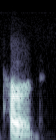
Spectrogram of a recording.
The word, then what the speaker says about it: Peart: I think it's Peart is how it's pronounced, but everybody calls it Pert, and it looks like Pert.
